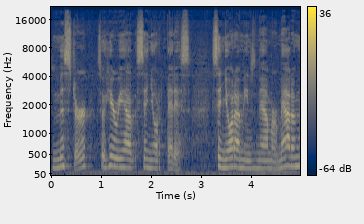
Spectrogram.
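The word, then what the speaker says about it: señor: word on the right Senor the N is a Nia sound kind of like in Canyon and the abbreviation is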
